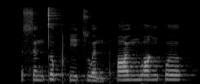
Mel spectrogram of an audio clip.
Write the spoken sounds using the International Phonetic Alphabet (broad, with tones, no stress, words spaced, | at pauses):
sə˧˥nt̪ɤ˧ pʰi˧˥t͡swə̰˨˩npʰɑ˥ʊ̯ n̪wɑ˥ŋ pɤ˥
